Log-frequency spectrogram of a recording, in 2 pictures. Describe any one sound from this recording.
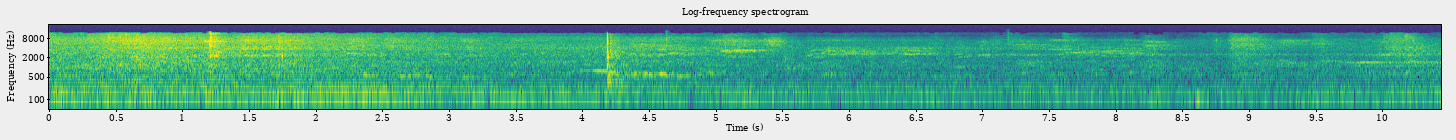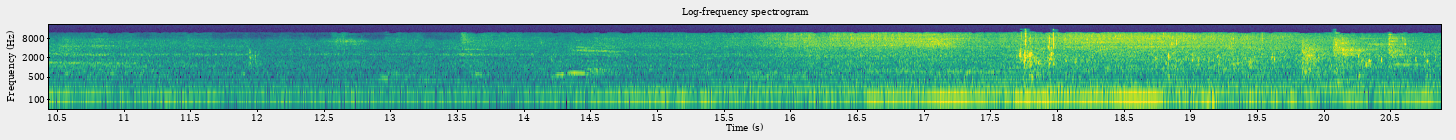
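A thick liquid pours steadily and splashes into a frothy pot.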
